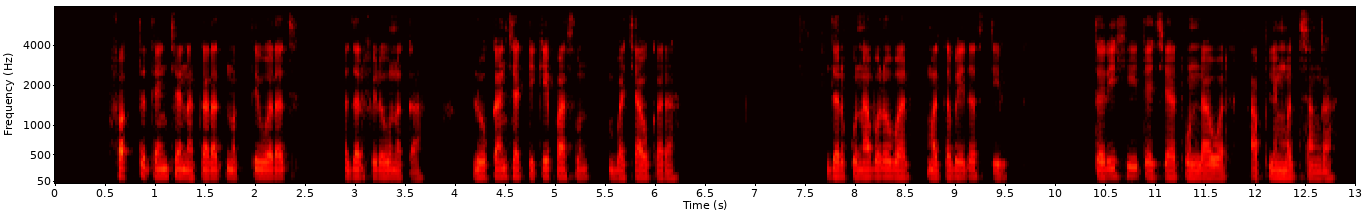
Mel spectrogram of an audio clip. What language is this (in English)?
Marathi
